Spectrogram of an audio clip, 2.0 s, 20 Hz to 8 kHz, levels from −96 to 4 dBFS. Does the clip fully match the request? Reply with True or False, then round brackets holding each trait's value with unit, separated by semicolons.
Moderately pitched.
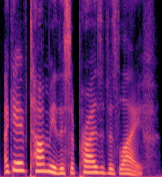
False (245 Hz)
